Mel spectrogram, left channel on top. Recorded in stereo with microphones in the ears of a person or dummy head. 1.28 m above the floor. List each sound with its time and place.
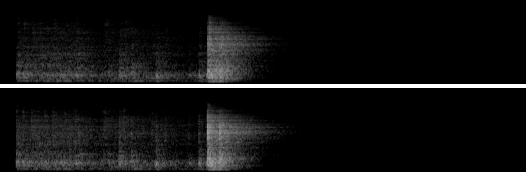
0.2 s a sliding door: 50° right (ahead or behind), 0.9 m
